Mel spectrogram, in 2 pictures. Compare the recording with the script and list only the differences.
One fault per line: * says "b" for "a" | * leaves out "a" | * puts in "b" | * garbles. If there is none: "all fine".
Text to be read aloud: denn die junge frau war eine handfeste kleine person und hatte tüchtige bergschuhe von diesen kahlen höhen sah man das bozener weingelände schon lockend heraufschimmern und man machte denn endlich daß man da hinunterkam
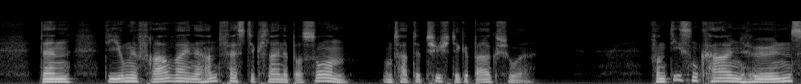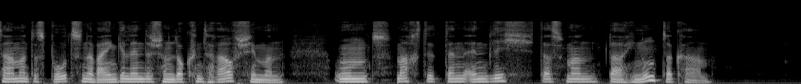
* leaves out "man"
